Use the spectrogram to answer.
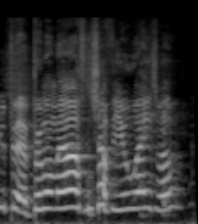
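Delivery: squeaky high put-on voice, loud; exasperated Tom. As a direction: play a flustered bloke caught in the act. Continues Tom's reply.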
